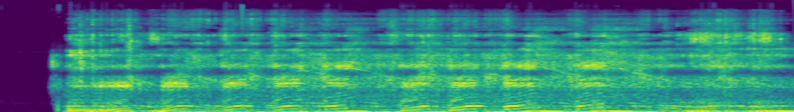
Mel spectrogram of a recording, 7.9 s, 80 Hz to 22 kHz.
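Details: Husqvarna 329L string trimmer after repair for bogging and not staying running (not the carb): two-stroke buzz picks up cleanly and holds strong and steady with no bogging or stumble; runs properly now.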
